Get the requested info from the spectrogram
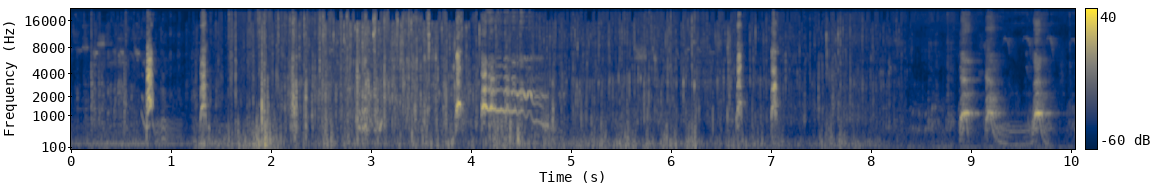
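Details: Hungry dogs at feeding time. Scuffling and chewing noise fills the first half, one bright whine cuts through, then a run of curved, wavering whimpers closes the recording, all over a constant low hum.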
